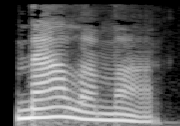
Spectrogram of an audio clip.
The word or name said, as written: mallemuck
